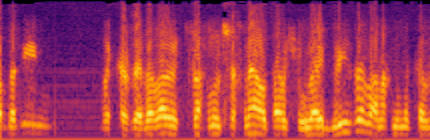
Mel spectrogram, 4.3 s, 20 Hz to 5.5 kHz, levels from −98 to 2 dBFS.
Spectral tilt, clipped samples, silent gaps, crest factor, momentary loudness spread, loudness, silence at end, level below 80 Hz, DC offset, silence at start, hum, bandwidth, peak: -7.5 dB/octave; 0.6%; none; 10 dB; 8 LU; -10 LUFS; 0 s; -50 dBFS; 2%; 0 s; none; 5.4 kHz; 0 dBFS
